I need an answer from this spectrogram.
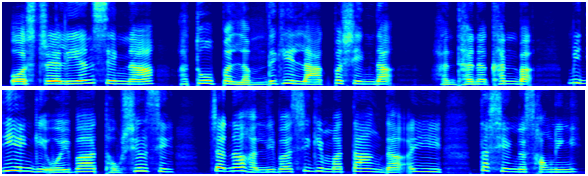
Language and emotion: Manipuri, angry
